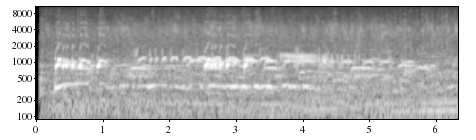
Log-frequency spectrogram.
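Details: Local zebra doves singing loudly and persistently, kept for training and luring other doves: rapid trilled cooing phrases near one pitch overlap throughout, several birds calling at once with lower drawn-out coos beneath.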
